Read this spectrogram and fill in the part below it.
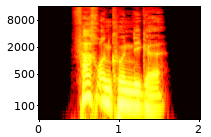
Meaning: inflection of fachunkundig: 1. strong/mixed nominative/accusative feminine singular 2. strong nominative/accusative plural 3. weak nominative all-gender singular
- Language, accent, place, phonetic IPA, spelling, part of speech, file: German, Germany, Berlin, [ˈfaxʔʊnˌkʊndɪɡə], fachunkundige, adjective, De-fachunkundige.ogg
